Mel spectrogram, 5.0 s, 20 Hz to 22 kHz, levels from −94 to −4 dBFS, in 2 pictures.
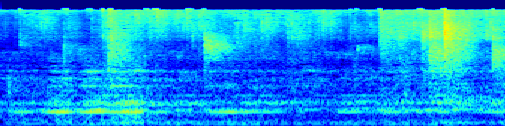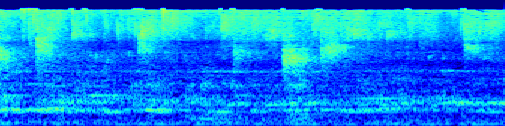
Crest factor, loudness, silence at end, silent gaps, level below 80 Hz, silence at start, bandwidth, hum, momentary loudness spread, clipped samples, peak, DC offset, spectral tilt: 30 dB; -31 LUFS; 0 s; none; -78 dBFS; 0 s; 17.5 kHz; none; 12 LU; under 0.1%; -4 dBFS; under 0.1%; 2 dB/octave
